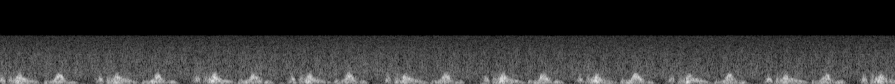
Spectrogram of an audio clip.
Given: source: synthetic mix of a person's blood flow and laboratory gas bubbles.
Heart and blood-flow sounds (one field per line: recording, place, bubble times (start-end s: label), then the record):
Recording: Doppler ultrasound of blood flow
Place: precordium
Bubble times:
no bubbles
From the record:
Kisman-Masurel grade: 000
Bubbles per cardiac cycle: 0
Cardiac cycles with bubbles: 0%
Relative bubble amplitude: no bubbles discernible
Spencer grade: 0 (complete lack of bubble signals)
